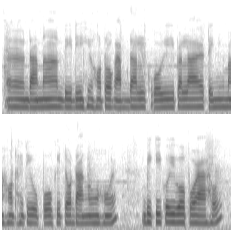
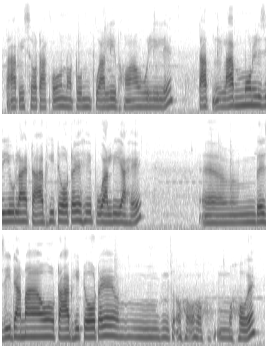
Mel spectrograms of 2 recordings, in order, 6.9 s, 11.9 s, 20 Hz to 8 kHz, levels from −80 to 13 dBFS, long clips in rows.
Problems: none marked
